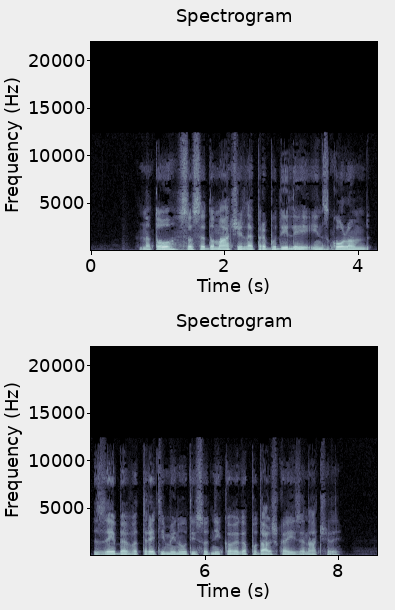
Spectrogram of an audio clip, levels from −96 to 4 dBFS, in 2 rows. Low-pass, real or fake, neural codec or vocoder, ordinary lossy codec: 19.8 kHz; real; none; AAC, 32 kbps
